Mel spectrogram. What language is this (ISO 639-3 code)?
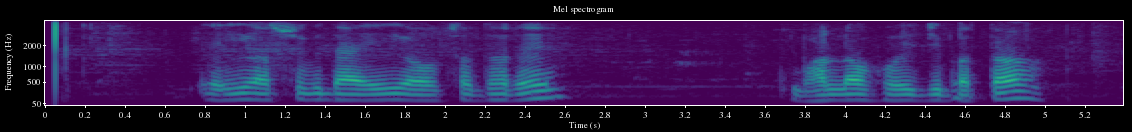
ori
